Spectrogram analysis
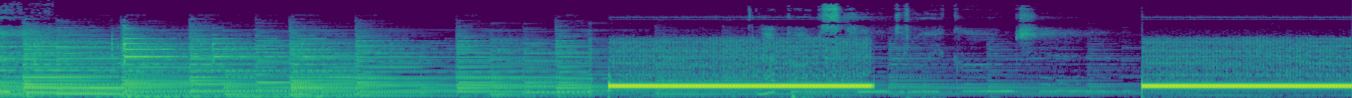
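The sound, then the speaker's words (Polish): A brief melodic jingle gives way to a loud, steady telephone ringing tone, heard twice for about two seconds each with a two-second silence between. “ale super, że dzwonisz.”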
